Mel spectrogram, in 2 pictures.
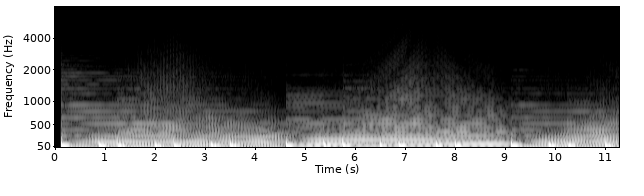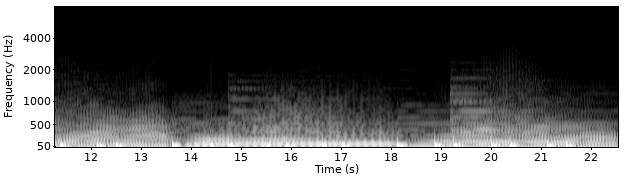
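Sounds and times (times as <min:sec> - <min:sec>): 
instrumental music: 0:00.0 - 0:22.5.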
